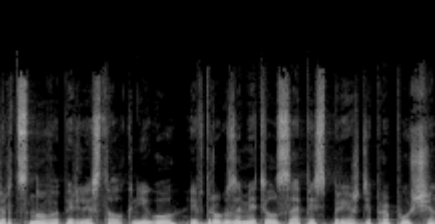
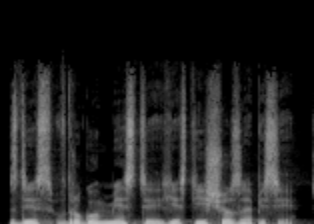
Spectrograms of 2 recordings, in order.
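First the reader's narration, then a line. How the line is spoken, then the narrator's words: Plain. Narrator (Russian): сказал он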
